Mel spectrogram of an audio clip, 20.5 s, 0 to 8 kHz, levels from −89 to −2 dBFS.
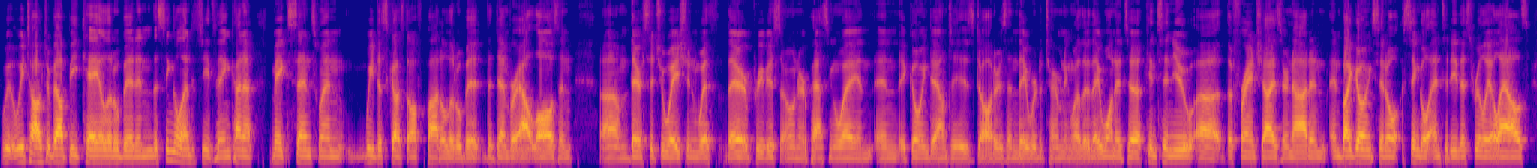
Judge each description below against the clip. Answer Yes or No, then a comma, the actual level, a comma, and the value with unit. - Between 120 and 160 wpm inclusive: No, average, 200 wpm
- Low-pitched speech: Yes, low, 110 Hz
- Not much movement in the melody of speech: Yes, narrow, 2.2 semitones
